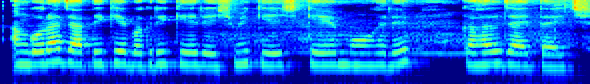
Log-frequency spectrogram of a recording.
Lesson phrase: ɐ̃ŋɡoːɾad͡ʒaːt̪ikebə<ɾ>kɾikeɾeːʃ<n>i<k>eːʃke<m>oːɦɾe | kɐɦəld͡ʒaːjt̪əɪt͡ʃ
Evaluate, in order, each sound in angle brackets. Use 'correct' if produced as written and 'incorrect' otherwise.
incorrect: none, incorrect: m, correct, correct

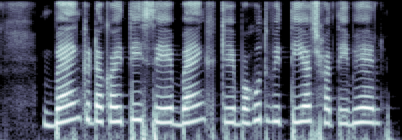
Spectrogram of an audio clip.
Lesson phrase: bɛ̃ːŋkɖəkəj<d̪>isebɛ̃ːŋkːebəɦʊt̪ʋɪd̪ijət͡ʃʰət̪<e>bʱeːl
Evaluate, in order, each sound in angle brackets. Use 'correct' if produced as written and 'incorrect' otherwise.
incorrect: t̪, incorrect: i

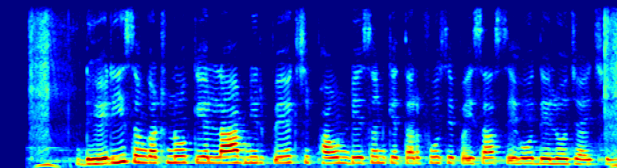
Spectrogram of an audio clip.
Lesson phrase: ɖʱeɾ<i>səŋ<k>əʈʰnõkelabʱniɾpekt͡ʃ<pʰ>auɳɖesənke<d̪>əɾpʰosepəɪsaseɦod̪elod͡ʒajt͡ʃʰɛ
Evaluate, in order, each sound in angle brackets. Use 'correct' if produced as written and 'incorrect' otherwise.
correct, incorrect: ɡ, correct, incorrect: t̪

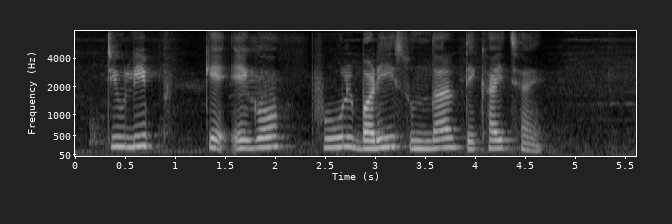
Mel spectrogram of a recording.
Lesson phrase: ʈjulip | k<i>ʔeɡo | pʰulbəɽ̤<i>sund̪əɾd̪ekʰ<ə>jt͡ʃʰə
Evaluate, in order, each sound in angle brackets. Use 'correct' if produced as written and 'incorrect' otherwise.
incorrect: e, correct, incorrect: a

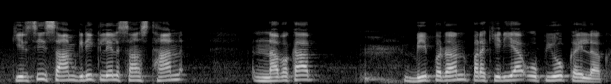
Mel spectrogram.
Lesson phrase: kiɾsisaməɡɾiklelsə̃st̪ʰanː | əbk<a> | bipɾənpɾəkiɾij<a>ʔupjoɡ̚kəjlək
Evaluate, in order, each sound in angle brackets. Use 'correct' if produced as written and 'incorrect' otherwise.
correct, correct

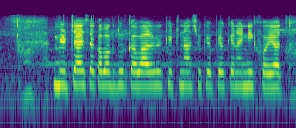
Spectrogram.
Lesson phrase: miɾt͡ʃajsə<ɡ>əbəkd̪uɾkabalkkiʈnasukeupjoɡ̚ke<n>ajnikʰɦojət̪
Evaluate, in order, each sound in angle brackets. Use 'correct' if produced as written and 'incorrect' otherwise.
incorrect: k, correct

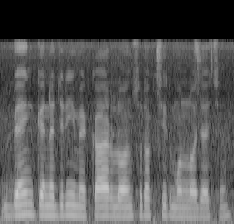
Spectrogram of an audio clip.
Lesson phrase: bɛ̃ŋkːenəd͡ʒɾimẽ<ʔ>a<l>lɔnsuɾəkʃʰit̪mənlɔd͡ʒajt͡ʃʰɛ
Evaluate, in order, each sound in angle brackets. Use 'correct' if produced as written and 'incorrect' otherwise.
incorrect: k, incorrect: ɾ

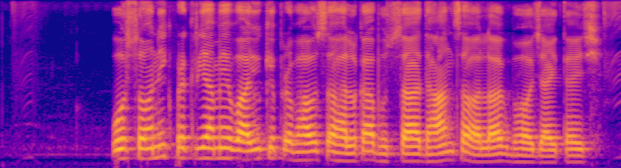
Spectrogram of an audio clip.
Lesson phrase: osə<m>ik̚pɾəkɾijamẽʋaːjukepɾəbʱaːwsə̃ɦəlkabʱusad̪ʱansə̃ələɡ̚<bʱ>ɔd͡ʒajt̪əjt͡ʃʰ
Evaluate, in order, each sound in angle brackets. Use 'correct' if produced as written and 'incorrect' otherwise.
incorrect: n, correct

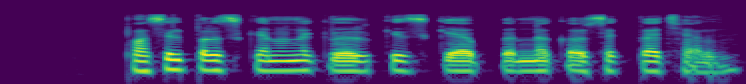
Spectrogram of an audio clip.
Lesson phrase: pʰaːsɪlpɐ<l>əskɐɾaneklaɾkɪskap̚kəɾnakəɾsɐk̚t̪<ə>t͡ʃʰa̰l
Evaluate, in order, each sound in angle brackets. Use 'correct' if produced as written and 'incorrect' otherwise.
incorrect: ɾ, incorrect: a

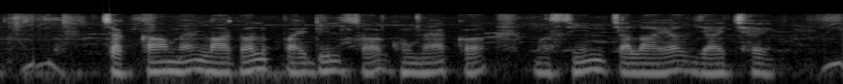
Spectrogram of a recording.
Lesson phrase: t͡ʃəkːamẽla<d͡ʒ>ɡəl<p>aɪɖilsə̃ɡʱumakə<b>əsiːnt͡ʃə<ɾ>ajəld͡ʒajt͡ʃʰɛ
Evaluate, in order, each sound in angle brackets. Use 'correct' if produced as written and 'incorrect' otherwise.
incorrect: none, correct, incorrect: m, incorrect: l

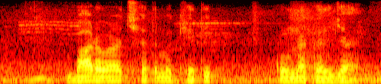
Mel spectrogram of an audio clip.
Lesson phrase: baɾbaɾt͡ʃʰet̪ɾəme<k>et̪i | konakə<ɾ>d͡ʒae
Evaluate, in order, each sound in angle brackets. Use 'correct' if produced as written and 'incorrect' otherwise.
incorrect: kʰ, incorrect: l

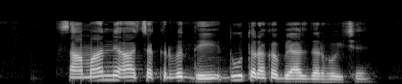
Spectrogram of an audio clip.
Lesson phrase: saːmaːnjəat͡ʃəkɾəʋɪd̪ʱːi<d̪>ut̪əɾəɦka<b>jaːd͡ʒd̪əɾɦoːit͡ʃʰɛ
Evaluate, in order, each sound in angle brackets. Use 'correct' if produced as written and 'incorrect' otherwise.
correct, correct

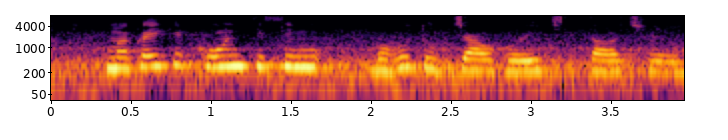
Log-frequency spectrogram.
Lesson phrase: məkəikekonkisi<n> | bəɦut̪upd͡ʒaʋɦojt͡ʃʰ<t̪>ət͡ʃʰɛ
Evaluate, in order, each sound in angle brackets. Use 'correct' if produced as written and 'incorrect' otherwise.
incorrect: m, correct

